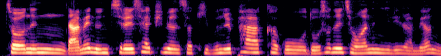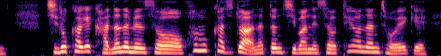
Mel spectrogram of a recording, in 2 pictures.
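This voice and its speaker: A woman of middle pitch tells a personal story in scripted narration. Her reading is calm, even and confiding. She sounds like a storyteller speaking straight to the listener.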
